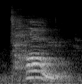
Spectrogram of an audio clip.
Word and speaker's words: tongue: How about tongue? You don't pronounce the U.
